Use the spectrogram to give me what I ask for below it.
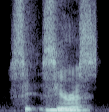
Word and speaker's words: Sirius: Sir Cirrus, that's how you say it.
